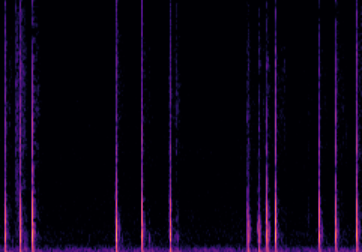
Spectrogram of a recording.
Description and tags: Bruit résultant de coups donné sur une grosse pierre à l'aide d'une plus petite.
